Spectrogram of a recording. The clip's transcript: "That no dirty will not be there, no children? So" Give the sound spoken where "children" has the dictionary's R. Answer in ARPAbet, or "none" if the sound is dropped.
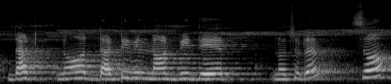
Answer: none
